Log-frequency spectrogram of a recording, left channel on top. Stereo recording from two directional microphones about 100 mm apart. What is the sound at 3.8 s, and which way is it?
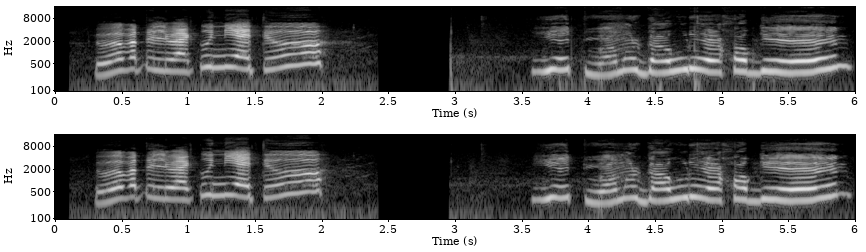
Speech, 40° right (ahead or behind).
